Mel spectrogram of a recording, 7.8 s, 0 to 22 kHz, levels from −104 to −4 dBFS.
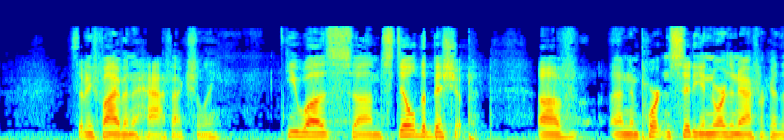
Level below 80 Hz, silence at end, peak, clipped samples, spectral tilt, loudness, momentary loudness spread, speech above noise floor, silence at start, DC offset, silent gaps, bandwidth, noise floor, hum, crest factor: -56 dBFS; 0 s; -8 dBFS; under 0.1%; -5 dB/octave; -29 LUFS; 17 LU; 31 dB; 0.75 s; under 0.1%; none; 9.8 kHz; -60 dBFS; none; 22 dB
